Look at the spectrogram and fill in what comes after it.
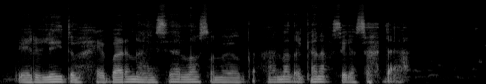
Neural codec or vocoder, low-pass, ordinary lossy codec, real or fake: codec, 44.1 kHz, 3.4 kbps, Pupu-Codec; none; none; fake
